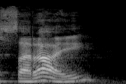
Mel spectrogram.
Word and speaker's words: Sarai: muchos hispanos mal pronuncian ese nombre, llaman de Sarai, pero es Sarai,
